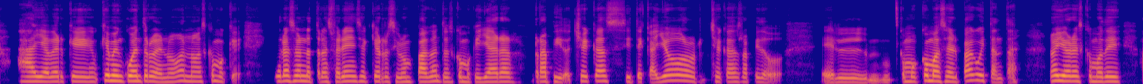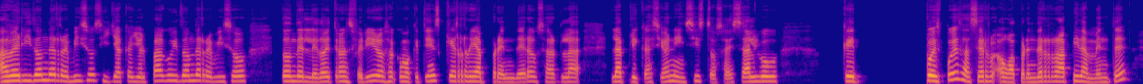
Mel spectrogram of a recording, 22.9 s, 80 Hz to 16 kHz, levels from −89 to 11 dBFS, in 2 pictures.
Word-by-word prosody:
ay, 205 0 +2
a - - +4
ver 200 0 0
qué 195 -1 0
qué 240 - +6
me 230 - +8
encuentro 220 0 +4
de 185 -3 +2
nuevo, 185 +5 -2
¿no?, 205 -2 -2
es 200 - -9
como 225 -3 -5
que 475 +2 -11 0.3
quiero 220 +1 +2
hacer 225 0 +2
una 210 -2 +1
transferencia, 200 +2 -1
quiero 205 +1 -1
recibir 190 0 -4
un 195 - -6
pago, 195 +2 +3
entonces 190 -4 -4
como 190 -1 -3
que 180 0 -4
ya 190 0 +2
era 190 -2 -1
rápido, 200 -2 -2
checas 220 0 -1
si 195 -3 -7
te - - -6
cayó, 220 +6 +2
checas 190 -1 -4
rápido - - -7 0.4
el 170 -2 -3 0.3
cómo 200 -1 -2
cómo 230 0 +5
hacer 205 -1 +2
el 190 - -2
pago 235 +4 +2
y - - -1
tan, 165 -4 -7
tan, - - -9 0.3
¿no?, 225 - +3
y 230 - +8
ahora 215 -1 +6
es 205 - -7
como 200 -1 -1
de, 200 -1 +2 0.2
a 205 - +5
ver, 230 +1 +6
¿y 230 - -1
dónde 245 +1 +4
reviso 225 +2 -2
si 220 -4 -12
ya 200 0 -1
cayó 195 -1 -4
el 190 - -8
pago, 230 +3 0
y - - -3
dónde 230 +1 +1
reviso 210 0 -2 0.3
dónde 215 -1 +2
le 185 -2 -2
doy 195 +1 +2
transferir?, 205 +2 -1
o - - 0
sea, 200 0 -4
como 200 -2 -1
que 195 - -8
tienes 225 +1 -1
que 220 -1 -1
reaprender 190 -4 -1
a - - -1
usar 185 -3 -6
la 190 0 -2 0.3
la 200 0 +4
aplicación, 190 +2 -4
e - - 0
insisto, 200 0 -5
o - - -12
sea, - - -8
es 175 +3 -8
algo 210 +2 +3 0.6
que, 425 -2 +4 0.6
pues, 225 -2 +9
puedes 275 +4 +3
hacer 210 -1 +1
o 190 -2 +1
aprender 180 +4 -1
rápidamente, 200 - 0
205 Hz, 235 wpm, -21 LUFS, 190-220 Hz, 0.6 s, pues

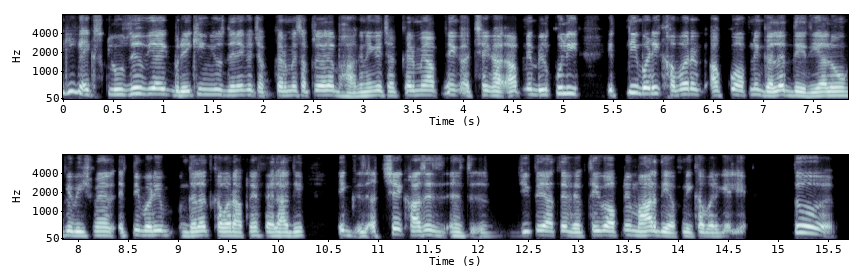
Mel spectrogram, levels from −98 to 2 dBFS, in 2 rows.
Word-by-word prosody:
कि 285 - 0
एक 255 - -2
एक्सक्लूसिव 180 +4 0
या 200 0 +4
एक 180 -5 -1
ब्रेकिंग 150 +6 0
न्यूज़ 175 -3 -3
देने 160 +1 +1
के 170 - -4
चक्कर 150 +3 -3
में, 155 +1 -2
सबसे 165 +1 -2
पहले 160 0 +5
भागने 125 +4 -1
के 160 - 0
चक्कर 145 +3 -1
में 165 - +1
आपने 160 +1 -1
एक - - -9
अच्छे 165 - -2
ख - - -2 0.2
आपने 185 +4 -1
बिल्कुल 215 +5 0
ही 210 -2 +2 0.3
इतनी 250 -7 -1
बड़ी 215 +1 +4
खबर 185 +4 +2 0.2
आपको 155 +3 0
आपने 180 +3 -3
गलत 160 +3 +5
दे 135 - +4
दिया 130 +3 +3
लोगों 145 0 +3
के 150 -1 0
बीच 135 -2 +1
में, 145 -1 +1
इतनी 135 +6 -4
बड़ी 160 +1 +3 0.2
गलत 145 +3 +1
ख़बर 140 -1 +4
आपने 135 +3 -2
फैला 130 0 +3
दी, 135 +2 -1 0.4
एक 145 -5 -4
अ, 130 - -3
अच्छे 190 -1 0
ख़ासे 155 +2 +2
ज़ 140 -3 -8 0.3
ज़ - - -10 0.3
जीते 140 +4 -3
जागते 155 0 +2
व्यक्ति 130 +3 -2
को 160 0 +4
आपने 165 +3 +1
मार 155 +1 +6
दिया, 135 -4 +3
अपनी 130 +1 -4
खबर 120 -1 0
के - - -7
लिए। 290 - -10 0.5
तो 460 -1 +3
155 Hz, 235 wpm, -15 LUFS, 140-175 Hz, 0.5 s, मार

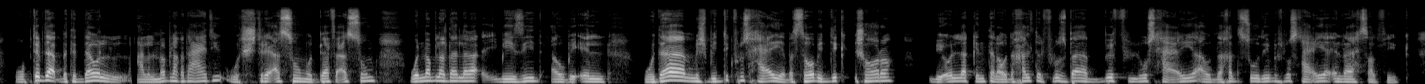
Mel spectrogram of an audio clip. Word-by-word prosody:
وبتبدأ 120 - +4
بتتداول 135 -2 +1
على 115 0 -3
المبلغ 145 +6 -1
ده 145 +1 -2
عادي 155 +7 -2
وتشتري 140 +5 0
أسهُم 135 -1 +4
وتبيع 120 +4 0
في 135 - -4
أسهُم 155 +3 +2 0.4
والمبلغ 165 +4 +3
ده 160 +1 +1
اللي 155 0 +2
لا 160 0 +3 0.2
بيزيد 125 +5 0
أو 120 0 -1
بيقل 125 +1 0 0.4
وده 165 +11 +7
مش 145 -6 +1
بيدّيك 135 +8 -3
فلوس 180 -4 -1
حقيقية 140 -2 +1
بس 110 +5 -1
هو 150 +2 +6
بيدّيك 150 +3 -2
إشارة 165 +3 +1 0.3
بيقول 130 +5 0
لك 150 -2 -1
أنت 135 0 -2
لو 115 0 +1
دخلت 150 +8 -2
الفلوس 155 -2 -3
بقى 145 +1 0
بفلوس 145 +2 -3
حقيقية 145 +3 -3
أو 115 - -3
دخلت 115 +5 -5
السوق 140 +1 -2
دي 135 +1 -1
بفلوس 140 +1 -5
حقيقية 130 +5 -2
إيه - - -6
اللي 130 -1 -1
هيحصل 120 -2 -2
فيك، 105 +1 -13
140 Hz, 195 wpm, -23 LUFS, 120-155 Hz, 0.4 s, وده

